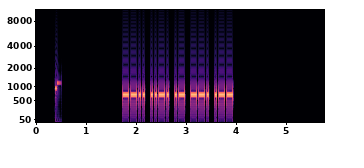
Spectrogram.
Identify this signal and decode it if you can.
Morse code, heard as a keyed tone, about 30 wpm, 700 Hz. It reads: ZFAGW
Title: Code Groups - 5 Letters - 30wpm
